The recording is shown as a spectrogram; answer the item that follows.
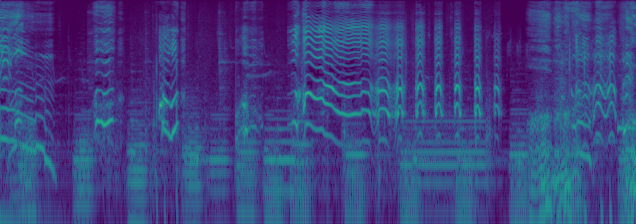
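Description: Cartoon soundtrack: bouncy, staccato background music mixed with the characters' short, wordless squeaky vocal calls, and a wavering falling sound effect about three seconds in.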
